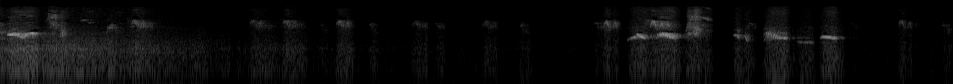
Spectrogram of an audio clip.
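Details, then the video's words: Blackbird singing: a loud warbled phrase at first, then scattered soft ticking notes, followed by a louder run of whistled and twittering notes with a few descending whistles before trailing off. "Black bird singing"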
